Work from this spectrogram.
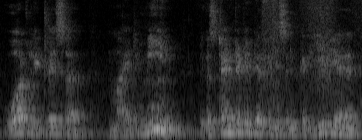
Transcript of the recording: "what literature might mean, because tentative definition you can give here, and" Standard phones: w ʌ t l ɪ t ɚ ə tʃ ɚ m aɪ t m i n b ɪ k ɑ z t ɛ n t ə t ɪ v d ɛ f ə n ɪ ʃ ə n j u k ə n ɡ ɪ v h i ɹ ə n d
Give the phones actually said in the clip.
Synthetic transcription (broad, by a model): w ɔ t l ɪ t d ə s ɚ m aɪ t m i n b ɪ k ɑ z t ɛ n t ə t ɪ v d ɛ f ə n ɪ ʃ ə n k ə n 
